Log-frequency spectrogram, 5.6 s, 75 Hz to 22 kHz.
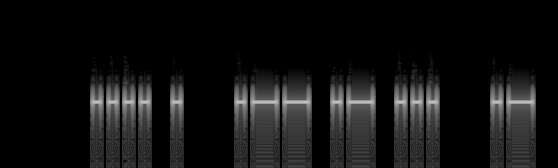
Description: Morse code, heard as a keyed tone, about 15 wpm, 700 Hz. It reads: HE WAS A
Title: Sentences from Top 1000 Words - Review Part 6 - 15wpm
